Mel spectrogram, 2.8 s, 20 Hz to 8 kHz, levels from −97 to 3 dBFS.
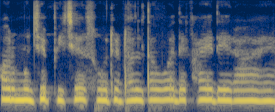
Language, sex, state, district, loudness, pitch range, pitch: Hindi, female, Bihar, Jamui, -15 LUFS, 240-250 Hz, 245 Hz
